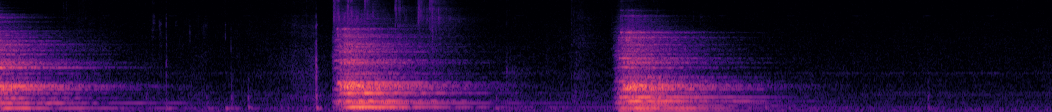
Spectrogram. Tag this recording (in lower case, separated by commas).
music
